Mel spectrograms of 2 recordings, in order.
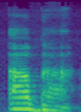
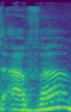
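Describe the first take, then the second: First: The middle consonant is a B sound. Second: The middle consonant is a V sound. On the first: The speaker calls it right. "the Dagesh that it will sound B" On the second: The speaker calls it wrong. "and not Ava"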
